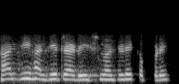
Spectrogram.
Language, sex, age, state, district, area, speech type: Punjabi, female, 30-45, Punjab, Shaheed Bhagat Singh Nagar, urban, conversation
